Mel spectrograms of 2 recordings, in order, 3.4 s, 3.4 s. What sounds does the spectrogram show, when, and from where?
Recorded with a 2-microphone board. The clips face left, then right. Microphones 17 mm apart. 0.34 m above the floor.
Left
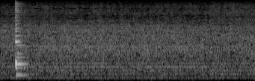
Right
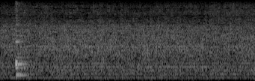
0.2 s a cowbell: 75° left (ahead or behind), 0.5 m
